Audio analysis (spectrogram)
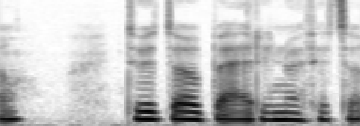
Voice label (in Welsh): "ber", Welsh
